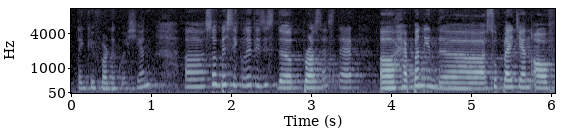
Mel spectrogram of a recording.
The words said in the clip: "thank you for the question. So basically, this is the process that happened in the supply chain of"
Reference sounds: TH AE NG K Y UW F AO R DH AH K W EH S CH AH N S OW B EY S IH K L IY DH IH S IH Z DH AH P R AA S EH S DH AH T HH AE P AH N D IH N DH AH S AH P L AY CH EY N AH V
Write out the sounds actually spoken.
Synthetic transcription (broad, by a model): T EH NG K Y UW F AO R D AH K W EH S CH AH N S OW B EY S IH K L IY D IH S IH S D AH P R AA S EH S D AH T HH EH P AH N IH N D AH S AH P L AY CH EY N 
